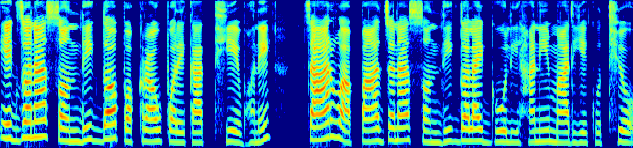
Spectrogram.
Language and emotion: Nepali, neutral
